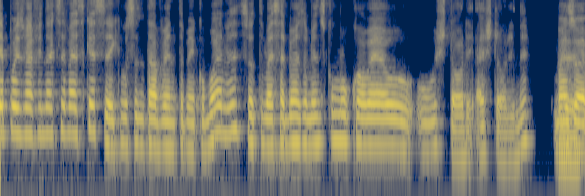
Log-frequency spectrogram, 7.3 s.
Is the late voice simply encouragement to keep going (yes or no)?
yes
